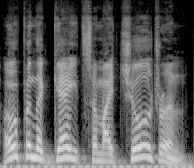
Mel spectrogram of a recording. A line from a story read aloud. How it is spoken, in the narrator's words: Colonel Munro recognized his daughter's voice and shouted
